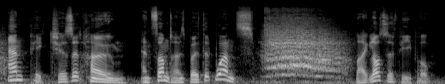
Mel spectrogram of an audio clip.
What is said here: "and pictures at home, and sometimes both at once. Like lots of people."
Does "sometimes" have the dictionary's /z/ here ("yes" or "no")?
yes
